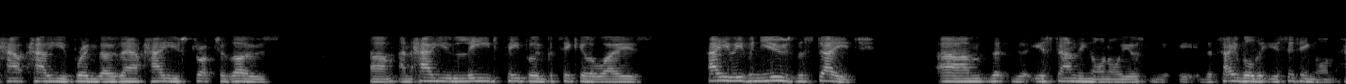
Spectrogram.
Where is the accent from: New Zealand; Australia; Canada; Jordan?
New Zealand; we're from New Zealand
